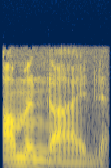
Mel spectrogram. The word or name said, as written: almond-eyed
